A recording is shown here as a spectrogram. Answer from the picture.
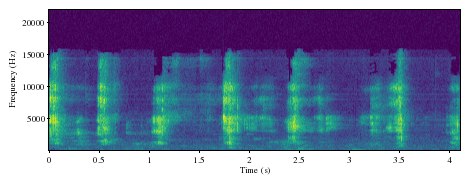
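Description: Close-miked mouth sounds of a person chewing chicken curry with rice, wet smacks of the lips and tongue coming about every half second to second.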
